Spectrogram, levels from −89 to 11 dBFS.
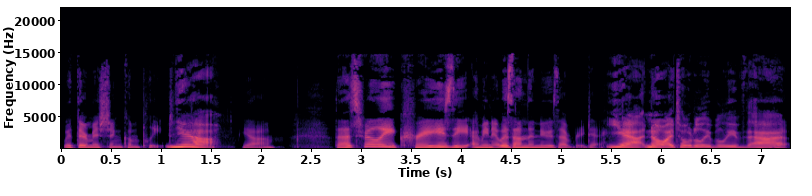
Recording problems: none

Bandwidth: 14.5 kHz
